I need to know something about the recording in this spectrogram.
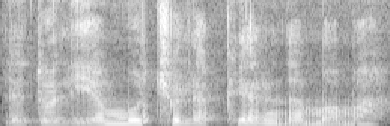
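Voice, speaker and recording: A woman voicing a kind, worried young ankylosaur in an audio drama, speaking gently and softly. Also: mid-range voice, flat delivery, quick pace, gravelly, husky. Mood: concerned. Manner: gentle, hushed, mixes in Spanish.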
